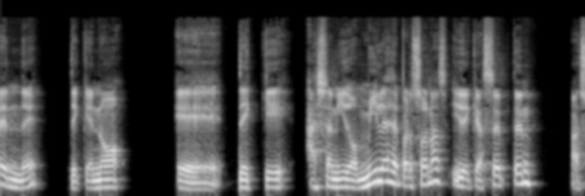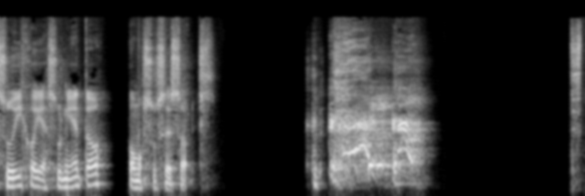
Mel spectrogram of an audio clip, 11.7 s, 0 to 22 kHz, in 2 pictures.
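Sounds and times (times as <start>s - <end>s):
speech: 0.0s - 8.0s, 9.0s - 9.9s
loud raspy throaty cough: 8.9s - 10.3s.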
